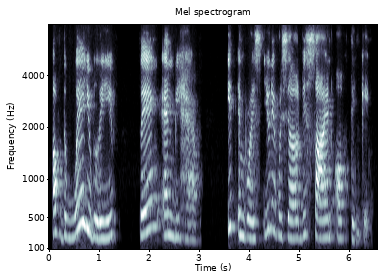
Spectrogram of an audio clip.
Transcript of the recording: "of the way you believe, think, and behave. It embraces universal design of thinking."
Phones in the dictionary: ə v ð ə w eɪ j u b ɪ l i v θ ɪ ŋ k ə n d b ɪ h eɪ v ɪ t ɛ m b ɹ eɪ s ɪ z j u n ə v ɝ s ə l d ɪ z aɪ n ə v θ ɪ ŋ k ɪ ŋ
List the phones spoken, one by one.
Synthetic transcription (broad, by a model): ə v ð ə w eɪ j u b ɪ l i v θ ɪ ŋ ə n b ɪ h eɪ f ɪ t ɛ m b ɹ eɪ s j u n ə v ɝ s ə l d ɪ s aɪ n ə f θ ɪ ŋ k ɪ ŋ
